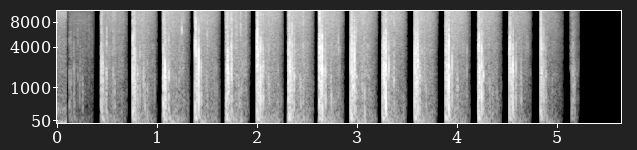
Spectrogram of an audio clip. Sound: sound of person running

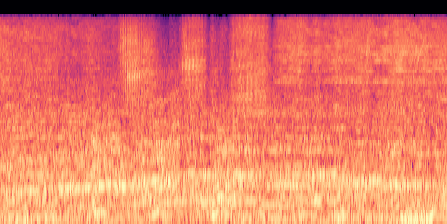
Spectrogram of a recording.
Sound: electricity crackling; magic zipping

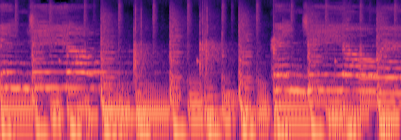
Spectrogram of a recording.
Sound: clap! clap!

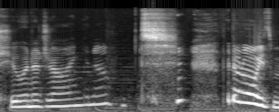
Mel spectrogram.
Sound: laughs

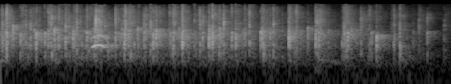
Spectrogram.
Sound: applause

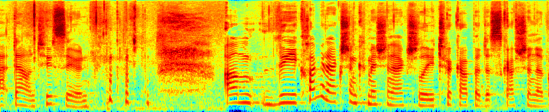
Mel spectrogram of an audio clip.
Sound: laughter

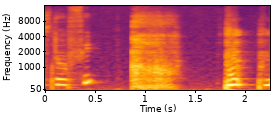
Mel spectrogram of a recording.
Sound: growls

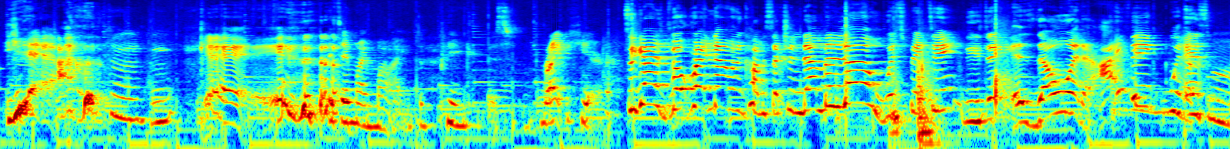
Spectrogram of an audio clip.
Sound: laughs

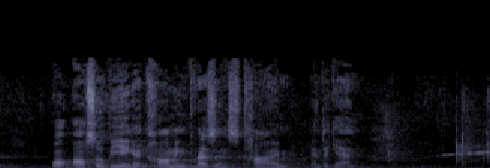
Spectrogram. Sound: applause

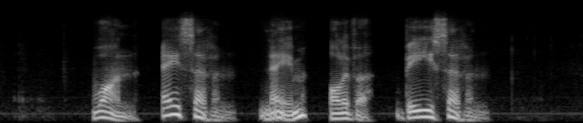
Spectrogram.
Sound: screen reader robotic voice

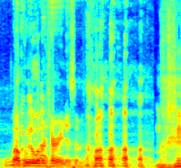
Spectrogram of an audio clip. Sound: laughs awkwardly; moderator laughs

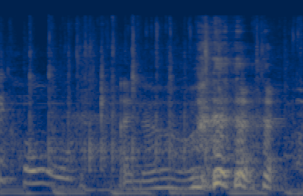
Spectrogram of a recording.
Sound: laughs

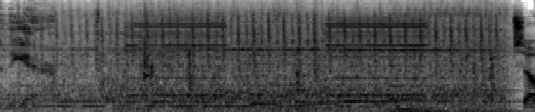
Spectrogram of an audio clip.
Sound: instrument beeps

